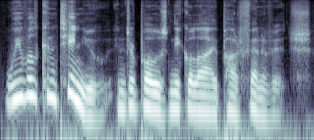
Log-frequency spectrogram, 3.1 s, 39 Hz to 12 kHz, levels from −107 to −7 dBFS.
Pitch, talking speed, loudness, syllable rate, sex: 145 Hz, 115 wpm, -17 LUFS, 5.3 syllables/s, male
